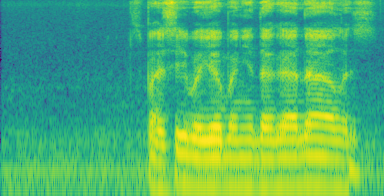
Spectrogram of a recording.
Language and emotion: Russian, angry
